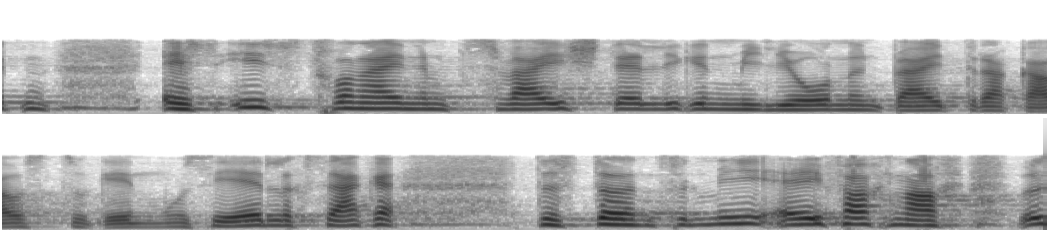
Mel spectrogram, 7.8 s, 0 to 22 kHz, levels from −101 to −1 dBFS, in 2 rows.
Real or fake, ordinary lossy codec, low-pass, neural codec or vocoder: real; none; 5.4 kHz; none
